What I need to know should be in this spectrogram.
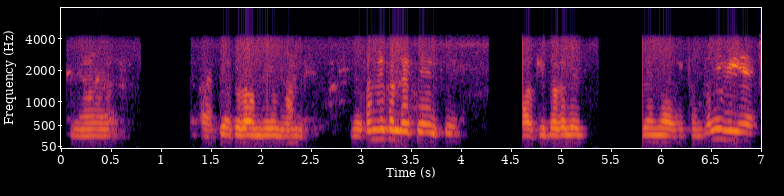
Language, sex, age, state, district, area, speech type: Hindi, male, 60+, Uttar Pradesh, Ayodhya, rural, conversation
